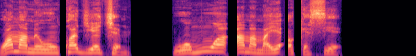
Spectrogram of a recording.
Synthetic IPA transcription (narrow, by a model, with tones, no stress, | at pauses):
wɔ˨a˦mã˨mɪ̃˨wʊ̃˨ŋ̩˨kʷa˦d͡ʑɪ˦ɛ˦t͡ɕʰɛ̃˨m | wɔ˨mũ˦a˦a˦mã˨mã˨jɛ˦ʔɔ˨kʰɛ˨sɪ˦ɛ˦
